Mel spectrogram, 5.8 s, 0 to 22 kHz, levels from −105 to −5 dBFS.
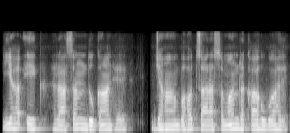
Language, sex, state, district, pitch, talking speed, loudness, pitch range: Hindi, male, Jharkhand, Deoghar, 140 Hz, 125 wpm, -16 LUFS, 135-145 Hz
